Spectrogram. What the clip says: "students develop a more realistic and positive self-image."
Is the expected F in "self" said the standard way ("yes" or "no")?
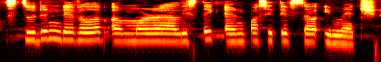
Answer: no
